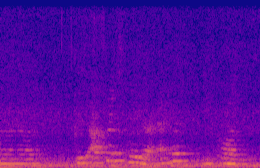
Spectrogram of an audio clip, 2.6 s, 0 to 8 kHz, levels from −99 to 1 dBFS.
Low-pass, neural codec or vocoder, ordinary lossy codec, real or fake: none; none; none; real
